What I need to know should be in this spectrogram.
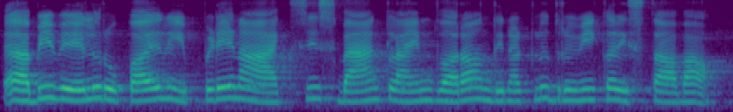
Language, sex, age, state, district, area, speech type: Telugu, female, 18-30, Andhra Pradesh, Kakinada, urban, read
